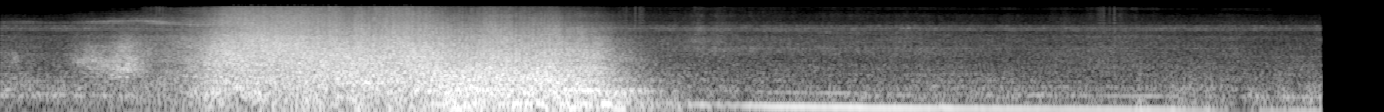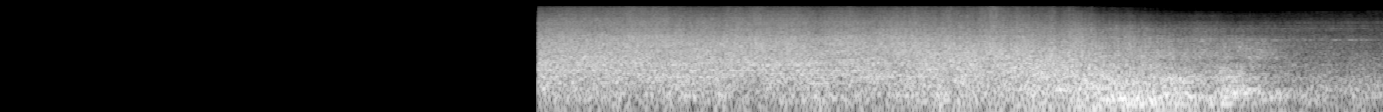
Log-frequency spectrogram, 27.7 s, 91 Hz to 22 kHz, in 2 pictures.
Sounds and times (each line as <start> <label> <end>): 0.0 Jet Fighters 11.6
0.0 Helicopter 13.2
19.2 Helicopter 27.6
19.2 Jet Fighters 27.6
